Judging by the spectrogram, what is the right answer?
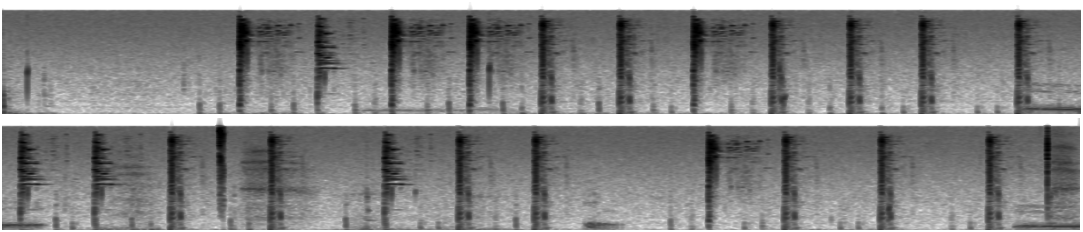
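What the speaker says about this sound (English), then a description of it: "the sound of mining glowstone has always made me think of glass, like in Minecraft" Glowstone blocks being mined in Minecraft, a long run of sharp glassy shattering cracks repeating at a brisk, fairly regular pace, each crisp and close, with a few low thuds between them.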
